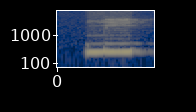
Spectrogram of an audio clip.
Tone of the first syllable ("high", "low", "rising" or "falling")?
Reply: high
